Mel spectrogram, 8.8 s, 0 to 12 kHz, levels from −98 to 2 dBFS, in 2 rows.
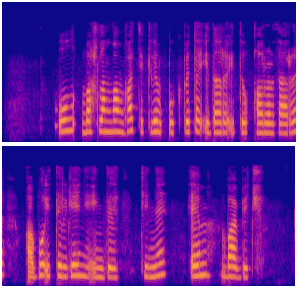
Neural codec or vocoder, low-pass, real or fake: codec, 16 kHz, 4 kbps, X-Codec, WavLM features, trained on Multilingual LibriSpeech; 7.2 kHz; fake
